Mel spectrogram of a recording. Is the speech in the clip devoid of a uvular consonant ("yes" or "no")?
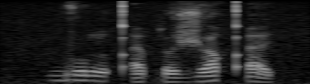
no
